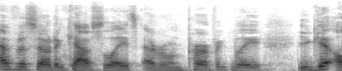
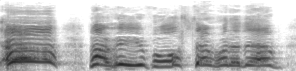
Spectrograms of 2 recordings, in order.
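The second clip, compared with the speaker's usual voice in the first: much higher, squealed complaint; mock pained yelp. Retelling the stabbed brother, high pained yelp.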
